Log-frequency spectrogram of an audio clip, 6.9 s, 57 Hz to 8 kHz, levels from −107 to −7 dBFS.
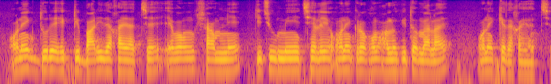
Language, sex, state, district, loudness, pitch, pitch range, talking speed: Bengali, male, West Bengal, Purulia, -23 LUFS, 125 Hz, 125-130 Hz, 155 wpm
